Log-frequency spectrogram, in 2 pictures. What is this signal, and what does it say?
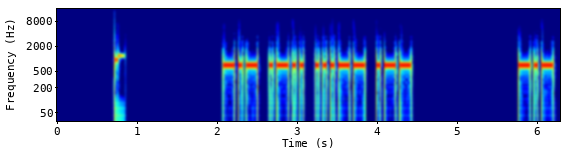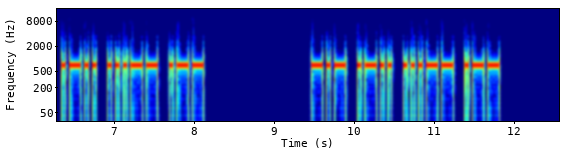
Morse code, heard as a keyed tone, about 25 wpm, 700 Hz. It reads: KL3W KL3W KL3W
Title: Call Signs Repeated 2x - 25wpm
